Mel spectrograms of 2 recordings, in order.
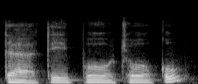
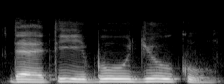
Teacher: mestinya harus bu bukan bo ya, bu, terus tidak boleh ada angin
